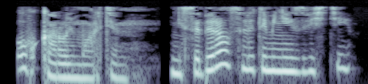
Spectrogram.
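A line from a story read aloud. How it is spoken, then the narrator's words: Gloomy. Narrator (Russian): сказал, мрачно сверкнув глазами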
